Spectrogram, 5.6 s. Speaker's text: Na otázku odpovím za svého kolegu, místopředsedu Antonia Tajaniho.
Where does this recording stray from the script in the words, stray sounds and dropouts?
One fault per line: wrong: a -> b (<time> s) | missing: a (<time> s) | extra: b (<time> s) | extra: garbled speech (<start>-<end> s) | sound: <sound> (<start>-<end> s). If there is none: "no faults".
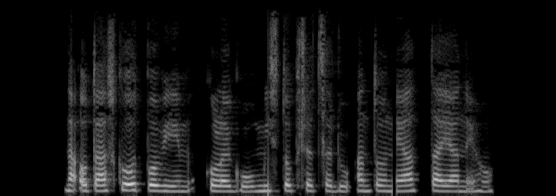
missing: za svého (1.9 s)
sound: dropout (3.9-4.0 s)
